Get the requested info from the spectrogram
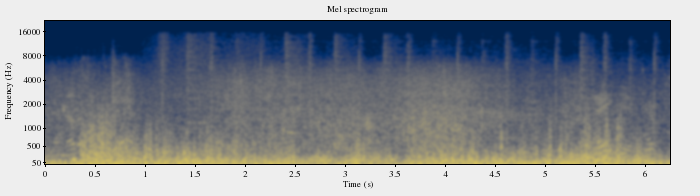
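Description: Wind buffeting the microphone on a small boat at sea, with the sea washing around the hull; a steady, loud rushing with a heavy low rumble.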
